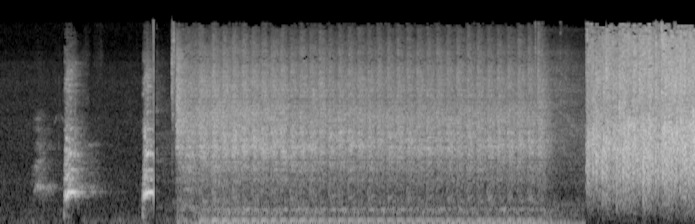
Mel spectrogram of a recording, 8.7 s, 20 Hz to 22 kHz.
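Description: Two short barks, then the Passat B4's 1.9 TDI four-cylinder turbodiesel starts and runs with a rhythmic diesel clatter for about five seconds. It cuts off abruptly to loud applause and cheering near the end.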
